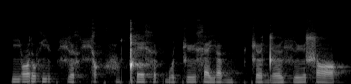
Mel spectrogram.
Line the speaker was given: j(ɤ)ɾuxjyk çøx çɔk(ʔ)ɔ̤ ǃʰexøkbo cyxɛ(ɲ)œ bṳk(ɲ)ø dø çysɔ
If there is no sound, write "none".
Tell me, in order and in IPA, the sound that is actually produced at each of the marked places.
o, h, j, c

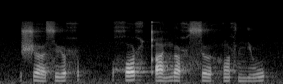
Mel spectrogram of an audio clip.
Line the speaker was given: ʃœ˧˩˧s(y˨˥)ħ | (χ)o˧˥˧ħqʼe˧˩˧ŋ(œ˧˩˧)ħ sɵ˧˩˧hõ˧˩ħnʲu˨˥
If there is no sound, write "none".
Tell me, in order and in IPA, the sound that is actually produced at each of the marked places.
y˨˥, χ, œ˧˩˧

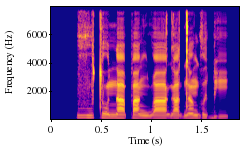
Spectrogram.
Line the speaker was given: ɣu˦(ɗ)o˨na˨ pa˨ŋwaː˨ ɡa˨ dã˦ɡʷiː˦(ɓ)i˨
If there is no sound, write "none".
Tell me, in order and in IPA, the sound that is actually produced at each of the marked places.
t, ɓ

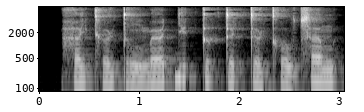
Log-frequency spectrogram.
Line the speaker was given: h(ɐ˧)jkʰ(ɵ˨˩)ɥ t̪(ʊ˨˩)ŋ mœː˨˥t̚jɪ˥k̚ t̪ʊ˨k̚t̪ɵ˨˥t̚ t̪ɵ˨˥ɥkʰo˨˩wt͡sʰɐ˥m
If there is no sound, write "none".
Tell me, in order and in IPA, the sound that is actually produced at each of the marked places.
ɐ˨˩, ɵ˨˩, ʊ˨˩

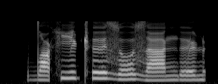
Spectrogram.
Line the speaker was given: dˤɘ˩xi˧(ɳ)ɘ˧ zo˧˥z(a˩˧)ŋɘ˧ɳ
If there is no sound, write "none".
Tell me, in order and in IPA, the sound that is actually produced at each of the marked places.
ʈʰ, a˩˧

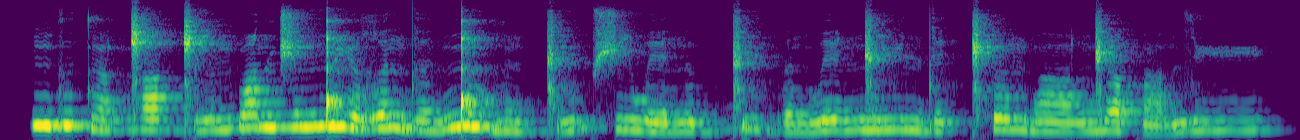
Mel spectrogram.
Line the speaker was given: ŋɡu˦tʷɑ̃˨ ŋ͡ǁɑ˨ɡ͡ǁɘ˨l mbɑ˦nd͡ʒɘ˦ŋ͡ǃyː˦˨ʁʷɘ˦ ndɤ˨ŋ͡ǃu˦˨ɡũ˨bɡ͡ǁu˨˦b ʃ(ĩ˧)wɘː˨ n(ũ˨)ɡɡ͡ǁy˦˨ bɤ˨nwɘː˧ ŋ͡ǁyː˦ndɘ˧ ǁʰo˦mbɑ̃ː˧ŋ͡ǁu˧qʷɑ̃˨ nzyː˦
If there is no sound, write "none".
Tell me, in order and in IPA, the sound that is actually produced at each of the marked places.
i˧, u˨

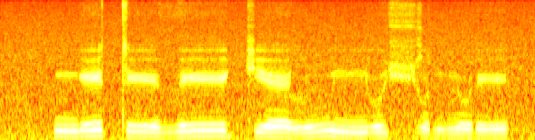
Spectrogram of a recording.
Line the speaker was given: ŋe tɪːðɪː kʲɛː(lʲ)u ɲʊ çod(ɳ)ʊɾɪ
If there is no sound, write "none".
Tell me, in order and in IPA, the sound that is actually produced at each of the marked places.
l, n

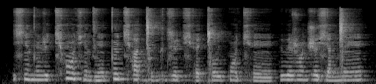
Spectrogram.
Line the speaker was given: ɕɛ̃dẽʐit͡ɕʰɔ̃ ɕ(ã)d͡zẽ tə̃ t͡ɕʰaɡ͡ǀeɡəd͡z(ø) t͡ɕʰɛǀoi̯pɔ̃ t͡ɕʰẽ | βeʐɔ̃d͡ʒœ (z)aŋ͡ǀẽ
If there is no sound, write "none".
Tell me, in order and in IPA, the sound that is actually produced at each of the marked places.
ə̃, ø, ɕ

